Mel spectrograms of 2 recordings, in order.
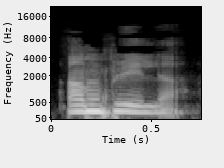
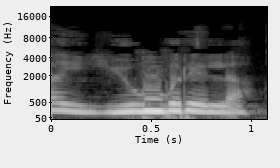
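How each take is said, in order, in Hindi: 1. शब्द 'um' ध्वनि से शुरू होता है। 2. शब्द 'yoo' ध्वनि से शुरू होता है।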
